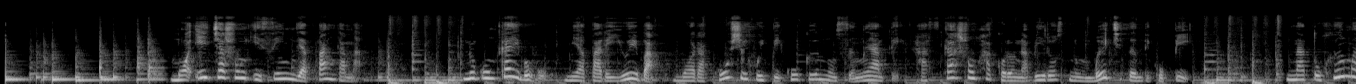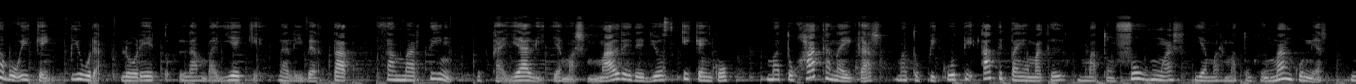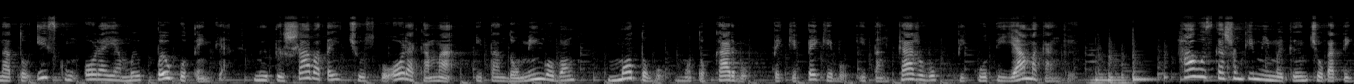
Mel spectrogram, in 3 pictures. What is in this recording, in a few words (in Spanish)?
shipibo konibo nuevas medidas, spot de radio; precauciones al salir de mi comunidad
